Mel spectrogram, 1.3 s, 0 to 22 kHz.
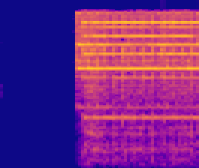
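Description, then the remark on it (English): A workout timer bell in a foam roller exercise session bursts in after a brief silence and rings continuously, loud, bright and metallic, with a rapid rattling shimmer and no voices. “And we got 5 seconds on the bell.”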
